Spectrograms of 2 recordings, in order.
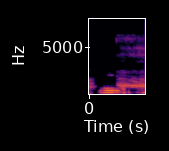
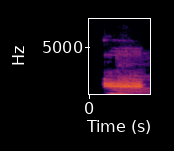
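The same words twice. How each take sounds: First: A cut off at the bottom of the dip; broken dipping tone. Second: A falls and rises straight on without a break; continuous dipping tone. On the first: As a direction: break A before it rises. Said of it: "tapi jangan diputus di bawah". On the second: Teacher showing the correct third tone, unbroken dipping A. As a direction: glide A down and up in one go. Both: Shown as a demonstration.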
